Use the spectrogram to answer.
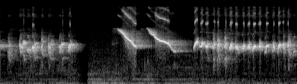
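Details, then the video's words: White-rumped shama, provoked into replying and showing off its learned mimicry: a rapid chattering trill, a brief pause, two sharp downward-sweeping whistles, then the fast trill returns. "PANCINGAN MURAI BATU BIKIN EMOSI JADI NYAUT GACOR BONGKAR MATERI ISIAN | SHAMA BIRD"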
